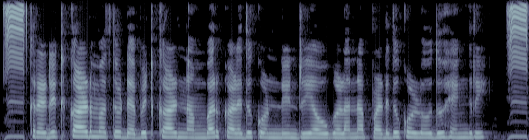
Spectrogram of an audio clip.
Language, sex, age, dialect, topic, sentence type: Kannada, female, 18-24, Northeastern, banking, question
